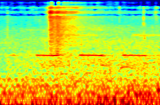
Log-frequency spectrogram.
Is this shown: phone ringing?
no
